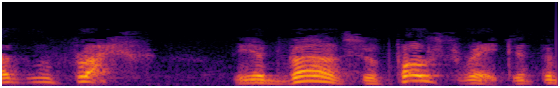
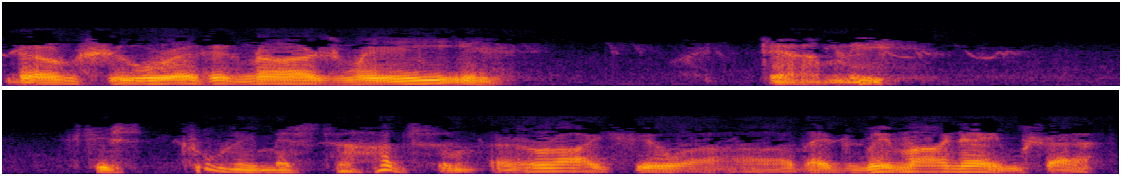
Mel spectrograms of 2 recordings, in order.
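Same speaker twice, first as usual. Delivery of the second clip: put-on cringing old sailor; 8 semitones lower, slower than usual. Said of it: "a cringing manner".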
